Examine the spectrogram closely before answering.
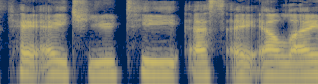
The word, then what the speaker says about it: Khutsala: So Kutsala is Khutsala, and it means hardworking in Siswati.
